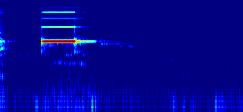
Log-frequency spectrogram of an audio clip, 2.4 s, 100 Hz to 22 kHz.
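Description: HF4000 Plus fingerprint scanner giving a single high beep, about half a second long, as the finger on its sensor is captured.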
